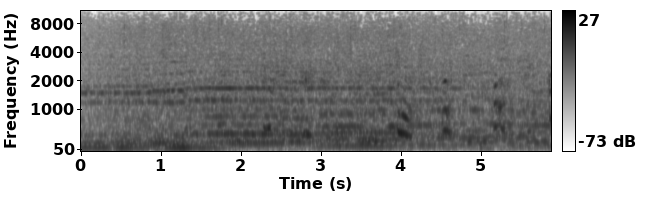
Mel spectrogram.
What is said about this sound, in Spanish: La lluvia empapa su pelo y su ropa.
